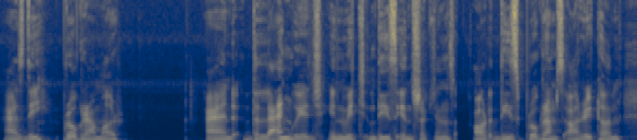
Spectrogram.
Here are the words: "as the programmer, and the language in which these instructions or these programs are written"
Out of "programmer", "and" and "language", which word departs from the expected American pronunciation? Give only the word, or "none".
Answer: none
